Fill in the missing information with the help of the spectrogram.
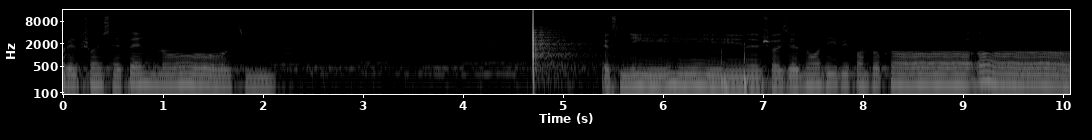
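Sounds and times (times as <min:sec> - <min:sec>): man chanting a prayer: 0:00.0 - 0:04.7
sharp knock with short ring: 0:04.7 - 0:05.4.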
